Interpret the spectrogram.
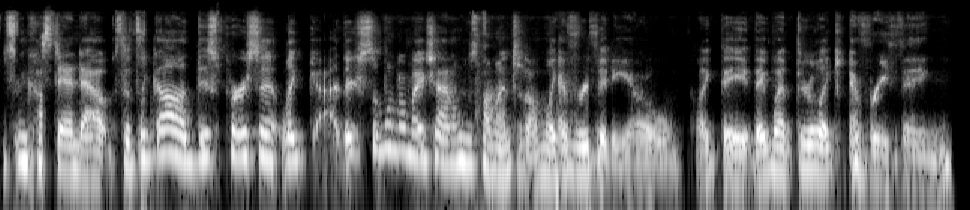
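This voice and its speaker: A woman's voice: on the low side, expressive, fast, slightly rough. A woman chatting casually on a panel in an effusive, rambling, self-deprecating way. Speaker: panelist, small content creator and voice actor. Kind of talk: casual unscripted podcast chat.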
